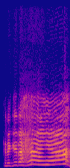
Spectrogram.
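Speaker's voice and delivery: squeaky high Bigfoot call. Acted. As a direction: shriek it out way up high. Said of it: "See, for me, it's just".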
